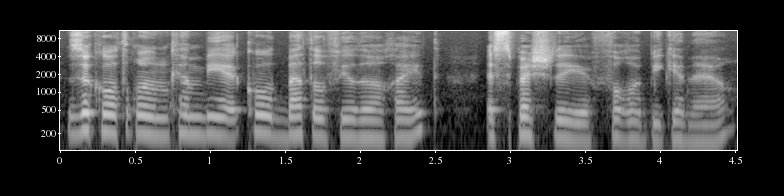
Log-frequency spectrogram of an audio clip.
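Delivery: put-on low, soft French accent, purring; smooth French accent crooning at the rookie; a hint of a lazy French accent. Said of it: "made Armando have a French accent".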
